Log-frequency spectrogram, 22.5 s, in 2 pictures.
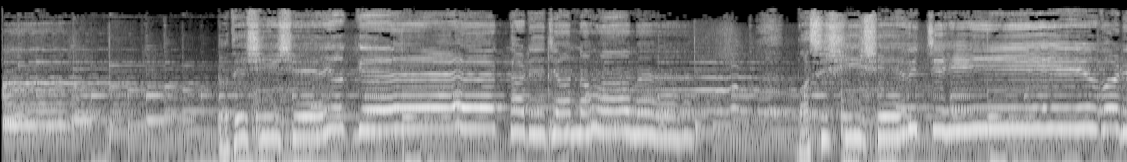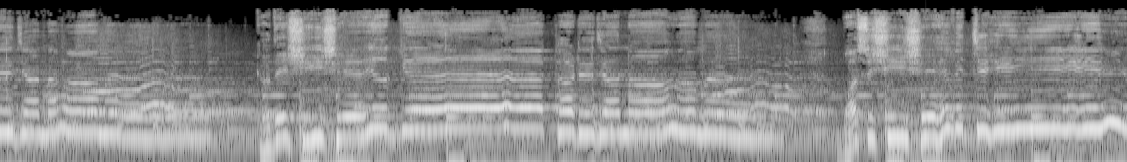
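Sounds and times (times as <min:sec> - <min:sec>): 
Punjabi song: 0:00.0 - 0:22.5.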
